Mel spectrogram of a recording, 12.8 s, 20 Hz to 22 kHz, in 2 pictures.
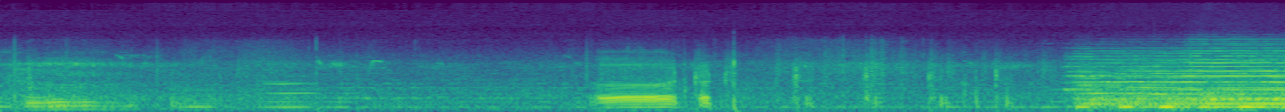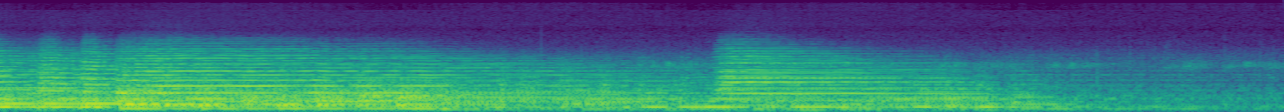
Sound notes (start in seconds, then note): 3.1 Joshua hums melodically; 5.3 tense orchestral music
